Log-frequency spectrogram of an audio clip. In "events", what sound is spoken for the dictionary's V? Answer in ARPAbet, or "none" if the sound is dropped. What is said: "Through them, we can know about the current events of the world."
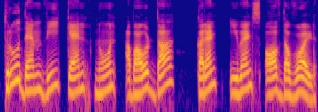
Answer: V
